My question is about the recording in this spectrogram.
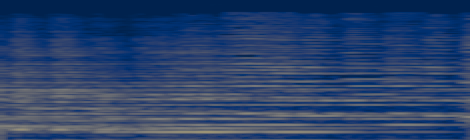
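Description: String quartet music in D major, rendered by Garritan ARIA Player sampled string instruments: two violins, viola and cello playing softly, with a long held low note under the upper parts.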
